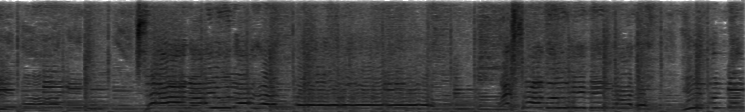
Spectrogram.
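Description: Live gospel worship music: a band with drums and bass playing under a singer, who holds one long, wavering note in the middle.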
